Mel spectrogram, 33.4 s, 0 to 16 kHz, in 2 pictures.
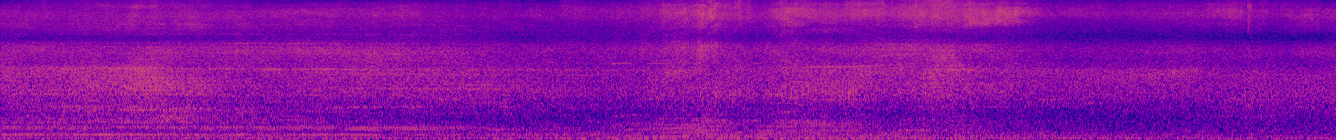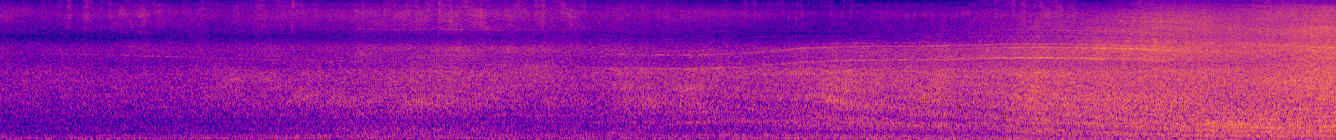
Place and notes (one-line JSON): {"title": "Zhongshan N. Rd., Zhongshan Dist., Taipei City - Aircraft flying over", "date": "2012-12-09 13:35:00", "latitude": "25.07", "longitude": "121.52", "altitude": "3", "timezone": "Asia/Taipei"}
